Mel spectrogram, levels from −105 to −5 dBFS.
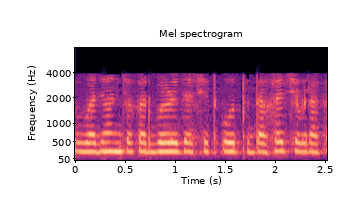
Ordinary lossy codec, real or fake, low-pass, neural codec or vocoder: AAC, 16 kbps; real; 7.2 kHz; none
